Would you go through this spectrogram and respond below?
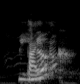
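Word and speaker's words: Pinnock: Yo no sé cómo pronunciar su apellido. Lian Pinoc. – Pinock, sí, Pinock. bueno, no, sí.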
